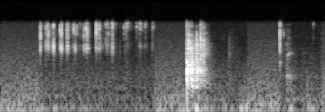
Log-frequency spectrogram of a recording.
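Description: Dice rolled during a role-playing game clatter and tumble across a hard tabletop in a quick series of sharp clicks, then a louder rattling burst and a few last taps as they settle on snake eyes. No one speaks.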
